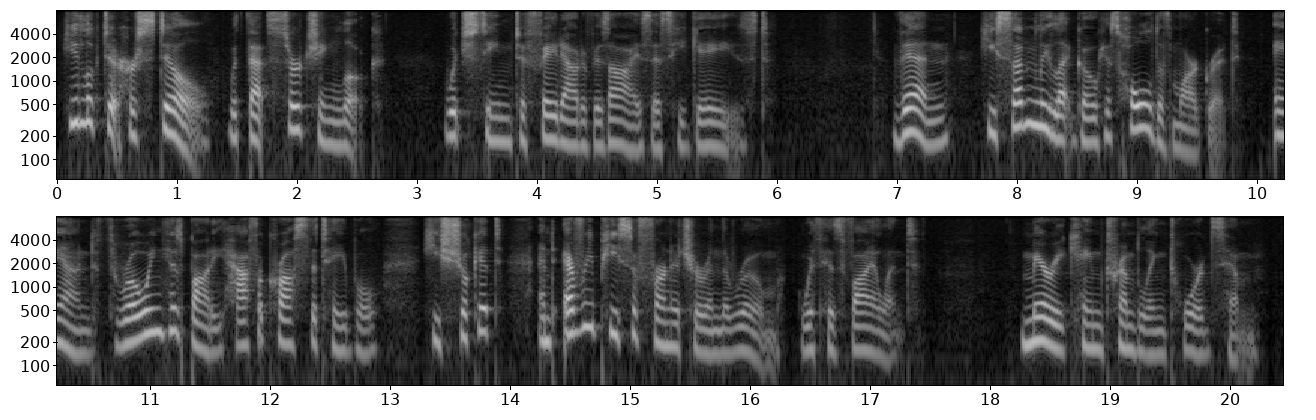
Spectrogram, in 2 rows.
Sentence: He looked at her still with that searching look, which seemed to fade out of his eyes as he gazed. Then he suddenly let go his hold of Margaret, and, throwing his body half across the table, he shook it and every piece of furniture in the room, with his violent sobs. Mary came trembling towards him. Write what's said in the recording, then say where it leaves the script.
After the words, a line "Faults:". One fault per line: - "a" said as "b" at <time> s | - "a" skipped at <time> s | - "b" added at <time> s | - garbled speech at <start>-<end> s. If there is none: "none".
He looked at her still with that searching look, which seemed to fade out of his eyes as he gazed. Then he suddenly let go his hold of Margaret, and, throwing his body half across the table, he shook it and every piece of furniture in the room, with his violent. Mary came trembling towards him.
Faults:
- "sobs" skipped at 17.4 s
